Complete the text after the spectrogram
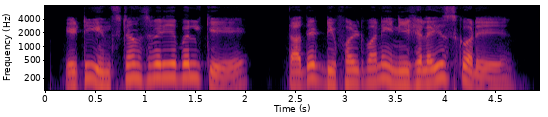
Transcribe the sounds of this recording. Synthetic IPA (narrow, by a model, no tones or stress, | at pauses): eʈiinsʈansbʱeɾiebelke | t̪ad̪eɾɖipʰɔlʈmaneiniʃ̬alajzkɔɾe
